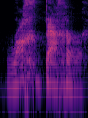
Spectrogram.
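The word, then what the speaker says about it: Rohrabacher: So, what happened when Yakov Smirnoff was listed by one Dana Rochbacher. Mm-hmm. Am I pronouncing that correctly?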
